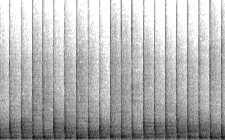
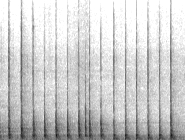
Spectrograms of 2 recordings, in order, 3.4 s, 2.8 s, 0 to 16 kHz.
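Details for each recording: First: Bellanca Viking wood wing tap inspection around a glued repair under AD 76-08-04; crisp, even taps about three a second, sharp and ringing with no dull spots: solid glue bond on tap test. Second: Bellanca wing, tap test at number 2 tail rib near inboard flap end: crisp taps about six per second, some duller where the wooden rib is rotten, solid elsewhere; rotten wood rib.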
